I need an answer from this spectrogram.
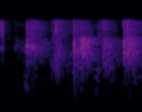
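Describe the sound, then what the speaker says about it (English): Faint, scattered clapping from participants at the close of a local peace platforms stakeholder workshop, coming in a few short uneven bursts rather than a full ovation. "Clap for yourselves."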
